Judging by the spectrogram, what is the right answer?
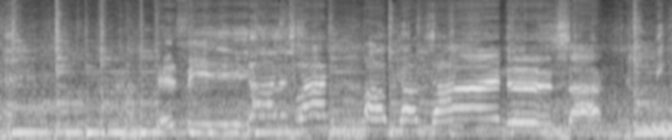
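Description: Acoustic guitar strummed, with a man singing over it from about two seconds in.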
